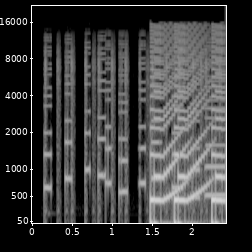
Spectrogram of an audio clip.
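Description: Retro 8-bit video-game sound effects: a quick run of short separate beeping notes, then, about one and a half seconds in, louder sweeping tones that rise in pitch and repeat.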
